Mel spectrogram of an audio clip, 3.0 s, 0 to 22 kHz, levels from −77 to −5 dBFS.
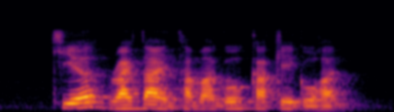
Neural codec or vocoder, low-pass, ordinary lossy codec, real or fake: none; 7.2 kHz; none; real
